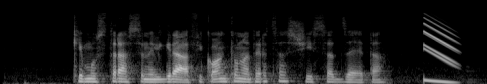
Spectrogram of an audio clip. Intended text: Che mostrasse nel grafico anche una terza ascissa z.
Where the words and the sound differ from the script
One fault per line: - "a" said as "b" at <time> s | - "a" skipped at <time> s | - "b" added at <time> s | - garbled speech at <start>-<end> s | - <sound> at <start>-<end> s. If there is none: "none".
- chirp at 4.2-4.6 s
